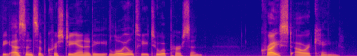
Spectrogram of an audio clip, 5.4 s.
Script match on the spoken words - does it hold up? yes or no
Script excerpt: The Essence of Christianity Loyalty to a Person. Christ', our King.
yes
